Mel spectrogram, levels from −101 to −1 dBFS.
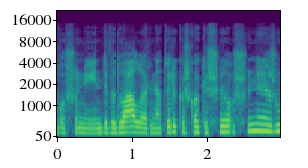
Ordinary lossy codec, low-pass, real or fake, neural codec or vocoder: AAC, 48 kbps; 14.4 kHz; real; none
